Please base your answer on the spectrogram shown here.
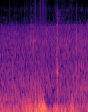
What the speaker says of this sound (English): And again guys, apologies for the wind.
